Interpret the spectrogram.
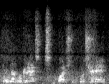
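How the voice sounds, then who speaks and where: A man's voice: fairly high pitch, little pitch movement, fast. A male police officer talking in a stern, blunt, lecturing way on bodycam audio. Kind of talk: stern explanatory talk. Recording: distant, echoey, noisy bodycam audio.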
